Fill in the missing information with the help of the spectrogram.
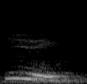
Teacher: ma langue est en avant parce que j'ai un U en premier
